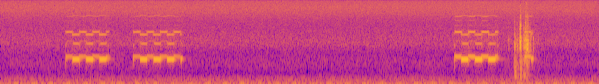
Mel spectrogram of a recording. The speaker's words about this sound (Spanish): Suena el teléfono y...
